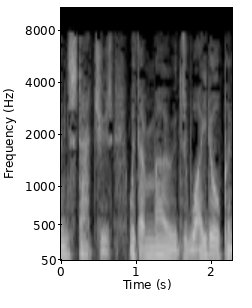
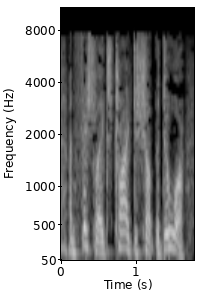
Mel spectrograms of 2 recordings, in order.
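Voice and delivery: usual speaking voice

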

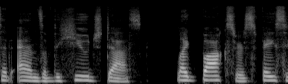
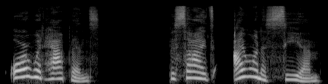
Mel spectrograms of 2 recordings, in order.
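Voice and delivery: lightly voiced insistent sister, higher; a touch of headstrong sister in a raised pitch; determined Isabel; 7 semitones higher than usual. Sister arguing with her brother to go in, lightly voiced, insistent.

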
